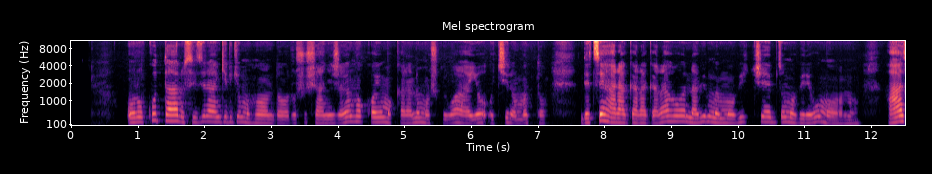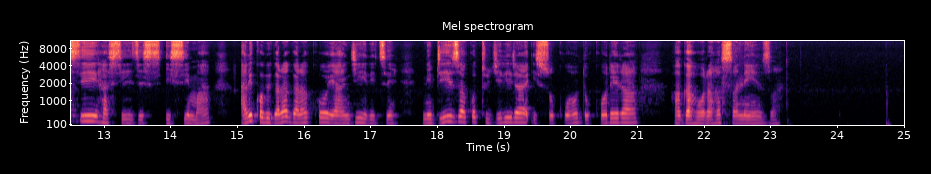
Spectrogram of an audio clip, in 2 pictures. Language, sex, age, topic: Kinyarwanda, female, 36-49, education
